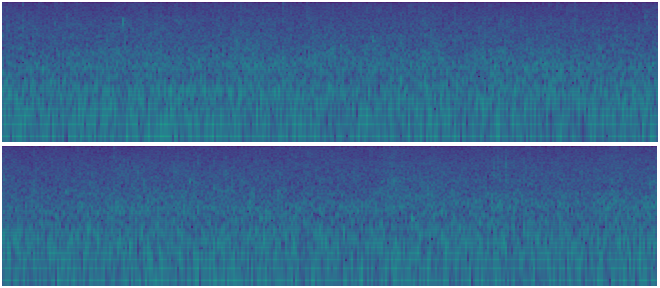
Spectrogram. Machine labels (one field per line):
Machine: pump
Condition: normal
